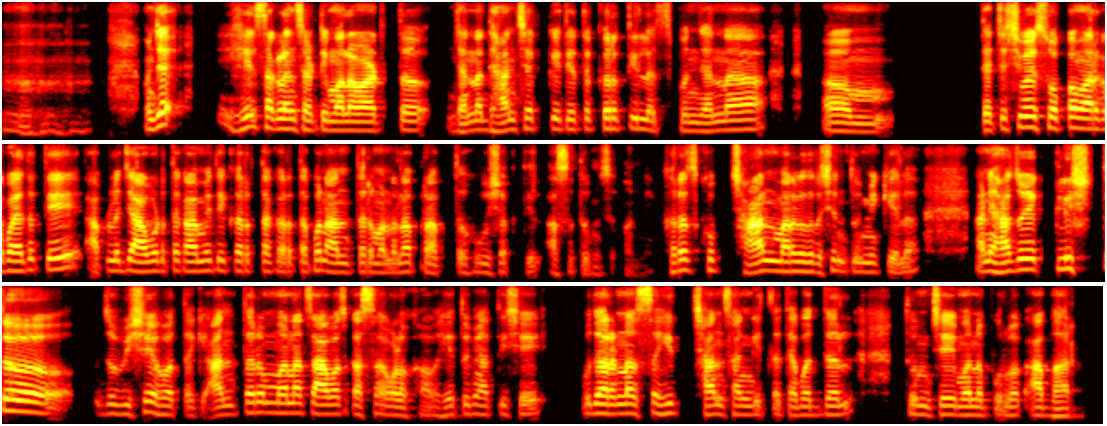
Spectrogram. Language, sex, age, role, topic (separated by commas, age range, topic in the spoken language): Marathi, male, 35-39, host, तू तुझ्या अंतर्मनाचा आवाज कसा ओळखतोस?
